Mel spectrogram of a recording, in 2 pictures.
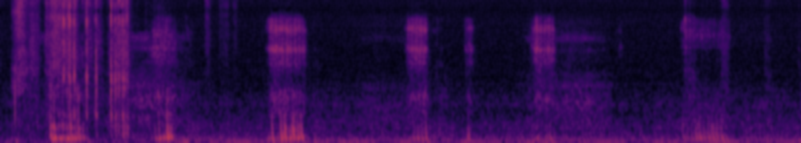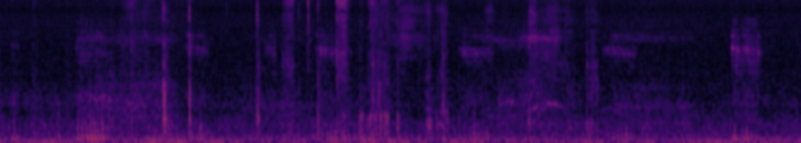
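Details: A rescued kitten, lame after an accident, resting on a man's lap indoors and purring: a low, continuous rumbling throughout, with a few brief rustles and handling noises early on.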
